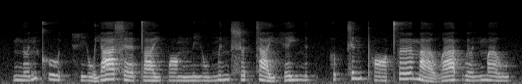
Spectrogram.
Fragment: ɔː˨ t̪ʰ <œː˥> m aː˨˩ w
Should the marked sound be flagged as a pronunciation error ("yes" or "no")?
no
